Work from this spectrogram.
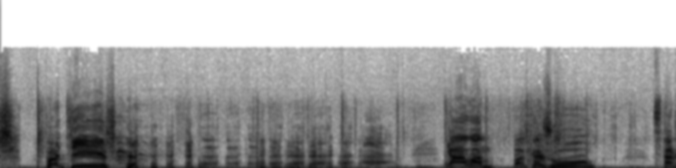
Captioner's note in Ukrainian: сміх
